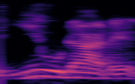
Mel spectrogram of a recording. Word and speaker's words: iurare: Jurare, así se escribe, pero se dice iurare, la J suena como una I.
